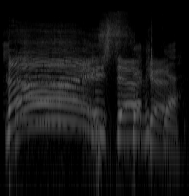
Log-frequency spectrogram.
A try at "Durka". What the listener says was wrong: Roll the R. Come on.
